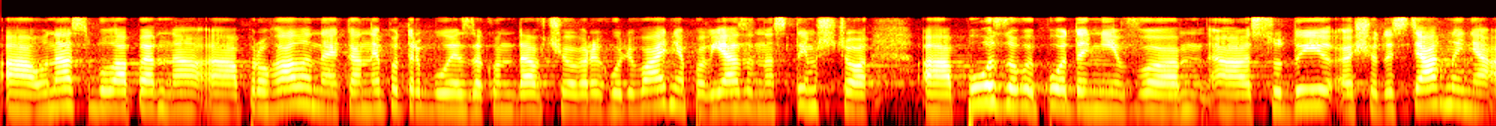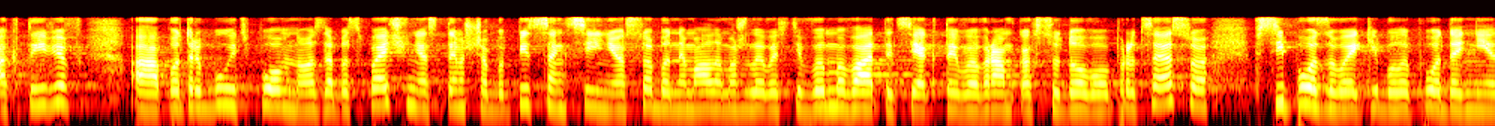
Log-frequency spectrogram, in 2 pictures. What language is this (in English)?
Ukrainian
